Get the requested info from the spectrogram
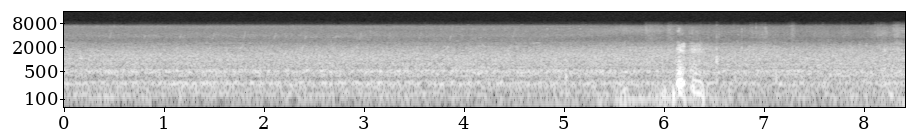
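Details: Thousands of bees in a swarm pouring out of a backyard hive and flying all around. A steady, dense, broadband buzzing hum holds throughout, broken by one brief knock or thump about six seconds in.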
